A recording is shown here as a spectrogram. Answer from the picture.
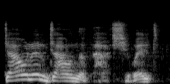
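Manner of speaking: usual speaking voice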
